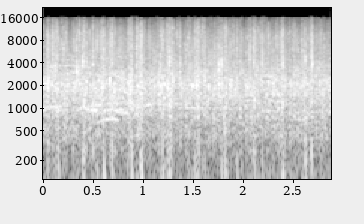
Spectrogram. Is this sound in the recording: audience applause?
yes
